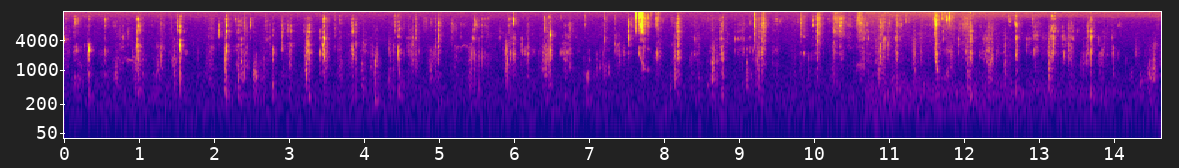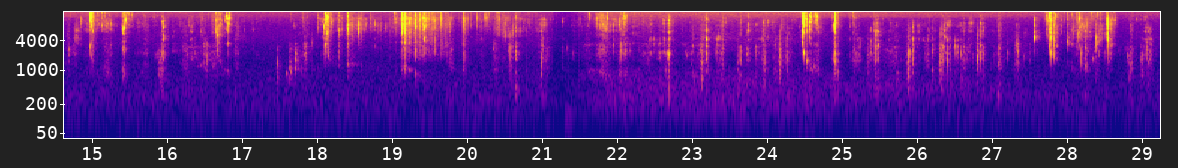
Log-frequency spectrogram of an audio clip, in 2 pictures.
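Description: Close-miked biting and chewing of cronuts (croissant-dough doughnuts), with many small, sharp crackles from the flaky layers running right through.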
